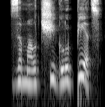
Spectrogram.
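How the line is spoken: Irritated. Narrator (Russian): раздраженно сказал

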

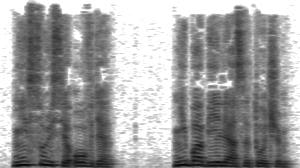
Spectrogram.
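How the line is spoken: Stern interruption. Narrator (Russian): строго оборвал жену Еремей

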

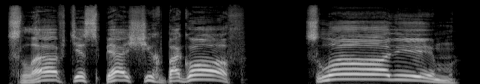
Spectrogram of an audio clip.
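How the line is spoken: Discordant crowd roar. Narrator (Russian): несогласно взревела толпа

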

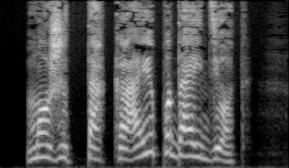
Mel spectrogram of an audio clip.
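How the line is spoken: Boy shouting. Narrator (Russian): выкрикнул мальчишка

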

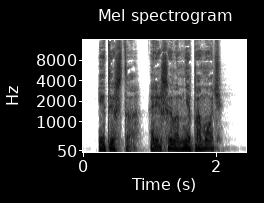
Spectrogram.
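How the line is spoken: Displeased grumble. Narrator (Russian): Недовольно пробурчал я

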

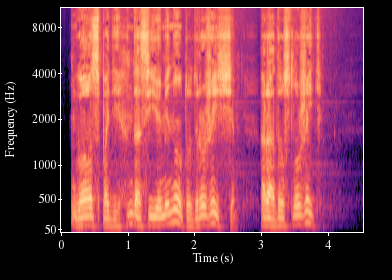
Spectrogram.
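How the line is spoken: Short laugh. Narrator (Russian): Сенс коротко хохотнул

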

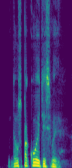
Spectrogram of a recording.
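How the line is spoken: Dismissive snort. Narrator (Russian): хмыкнул я

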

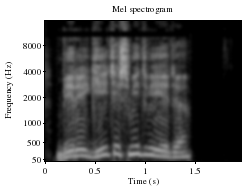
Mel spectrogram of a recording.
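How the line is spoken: Cheerful singsong. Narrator (Russian): весело пропела она

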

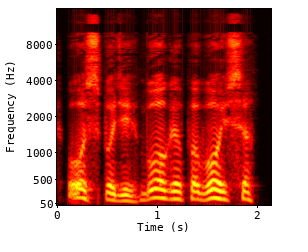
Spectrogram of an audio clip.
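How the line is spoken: Frightened, sleepy pleading. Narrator (Russian): испуганно упрашивала Павла, сонно покоряясь этой силе

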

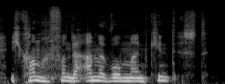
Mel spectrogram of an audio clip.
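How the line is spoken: Stammering. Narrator (German): stotterte sie

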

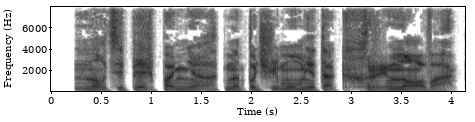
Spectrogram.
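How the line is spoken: Growl. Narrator (Russian): прорычала Зара

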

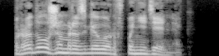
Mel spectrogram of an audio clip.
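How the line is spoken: Abrupt. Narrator (Russian): Резко прерывая занятие, он говорит

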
